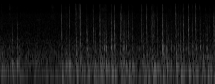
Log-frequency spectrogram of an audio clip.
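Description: Two hands type with their fingertips on the backlit keyboard of a MacBook Pro laptop, whose plastic keycaps sit in a hollow aluminum case. Soft, sparse clicks in the first second give way to a steady run of quick, crisp key taps. Each tap has a short, dull low thud under a bright click.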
